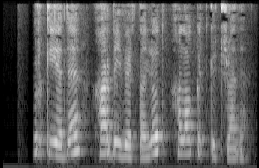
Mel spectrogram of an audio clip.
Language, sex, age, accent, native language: Uzbek, female, under 19, Namangan, Uzbek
